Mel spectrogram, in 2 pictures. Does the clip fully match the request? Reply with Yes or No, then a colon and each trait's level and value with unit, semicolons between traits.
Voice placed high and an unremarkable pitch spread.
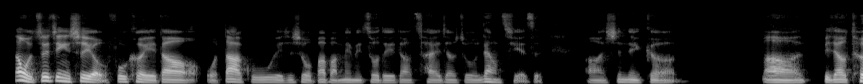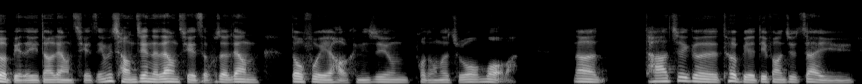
No: low, 110 Hz; average, 3.3 semitones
